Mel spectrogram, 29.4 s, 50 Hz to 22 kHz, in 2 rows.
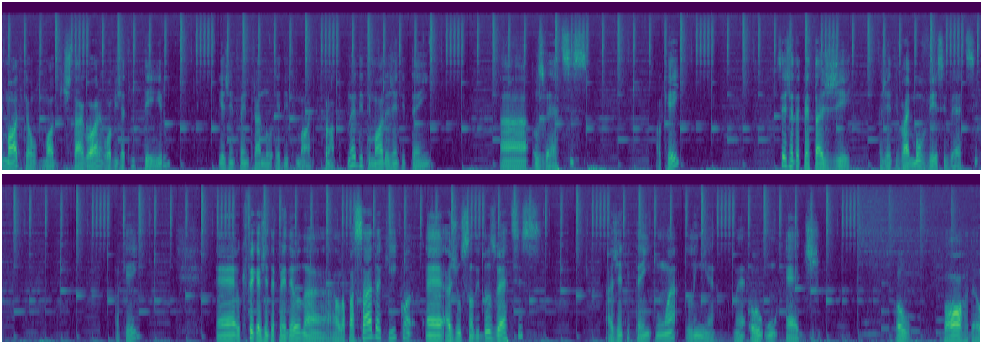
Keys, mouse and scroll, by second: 3.1-6.3 drag, 22.8-25.8 shift+drag.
